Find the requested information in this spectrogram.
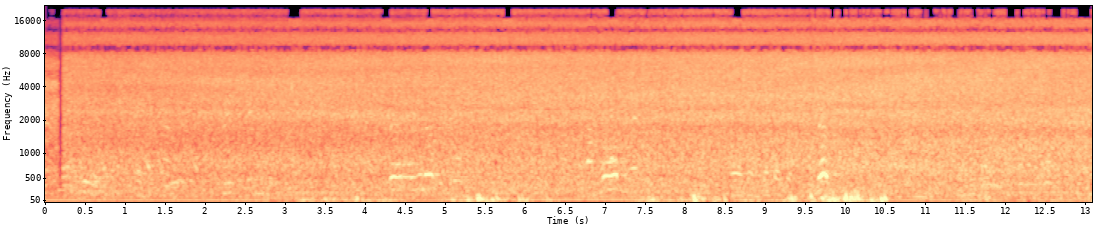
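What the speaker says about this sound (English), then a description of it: "this is Namaste Falls" Dainthlen Falls in Meghalaya near Cherrapunjee produces a steady, dense rushing roar of falling water that fills the scene continuously at moderate loudness.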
